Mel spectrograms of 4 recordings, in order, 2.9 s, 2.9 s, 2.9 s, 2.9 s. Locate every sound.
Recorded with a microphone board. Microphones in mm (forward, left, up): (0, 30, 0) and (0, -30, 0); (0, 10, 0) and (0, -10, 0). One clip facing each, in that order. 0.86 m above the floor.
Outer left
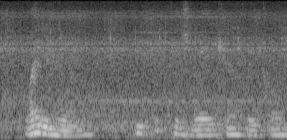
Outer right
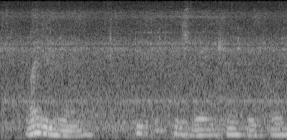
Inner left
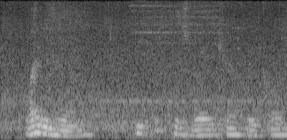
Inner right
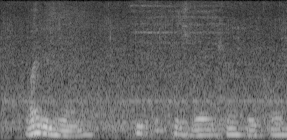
0.2 s a man speaking: 10° left (ahead or behind), 1.5 m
